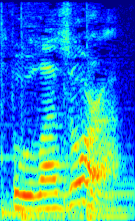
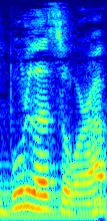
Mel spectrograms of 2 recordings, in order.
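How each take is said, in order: First: The word begins with an F sound. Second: The word begins with a B sound. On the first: This is the standard Greek form. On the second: This is the local Paeonian pronunciation.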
